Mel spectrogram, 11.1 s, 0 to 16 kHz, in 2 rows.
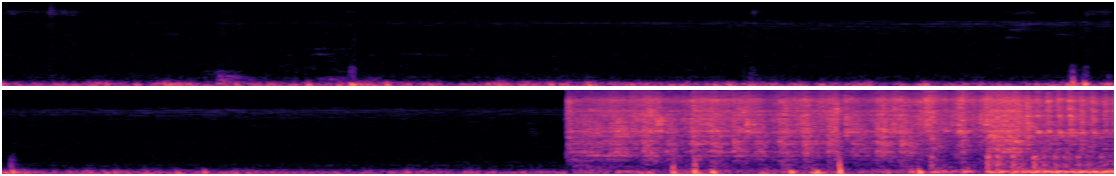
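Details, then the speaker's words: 1957 Chevy 210 with 350 Vortec swap, first start without front accessories or water pump, fuel poured in carb, timing roughly set: quiet eight seconds then V8 catches, runs rough and loud with an unexplained weird noise. "I don't know what that weird noise was, but I fired up way too easy."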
